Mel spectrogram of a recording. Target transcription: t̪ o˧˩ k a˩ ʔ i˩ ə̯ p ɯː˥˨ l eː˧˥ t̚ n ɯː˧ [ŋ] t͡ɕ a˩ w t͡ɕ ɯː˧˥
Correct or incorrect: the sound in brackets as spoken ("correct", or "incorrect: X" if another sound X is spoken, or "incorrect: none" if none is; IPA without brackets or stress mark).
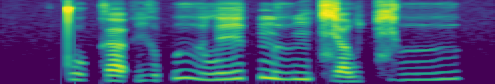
correct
